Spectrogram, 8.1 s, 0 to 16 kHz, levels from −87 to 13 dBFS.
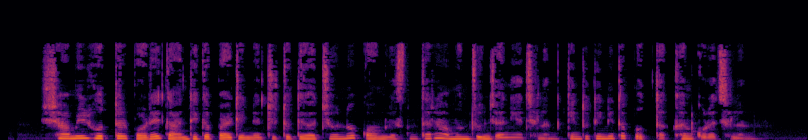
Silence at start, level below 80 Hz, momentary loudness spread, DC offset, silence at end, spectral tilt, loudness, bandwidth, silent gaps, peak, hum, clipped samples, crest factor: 0.4 s; -76 dBFS; 9 LU; under 0.1%; 0.55 s; -5 dB/octave; -29 LUFS; 11.5 kHz; none; -10 dBFS; none; under 0.1%; 18 dB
